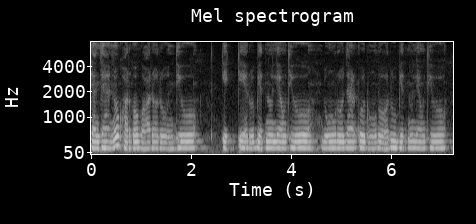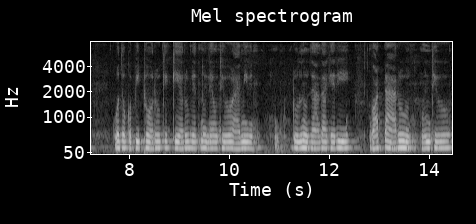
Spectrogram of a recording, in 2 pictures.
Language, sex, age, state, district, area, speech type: Nepali, female, 60+, West Bengal, Jalpaiguri, rural, spontaneous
